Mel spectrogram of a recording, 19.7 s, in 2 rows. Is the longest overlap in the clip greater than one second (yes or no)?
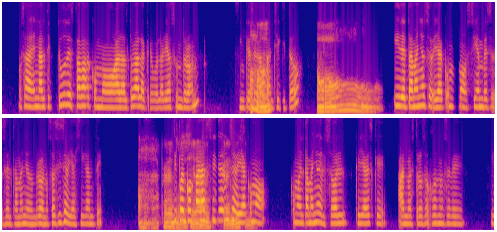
yes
